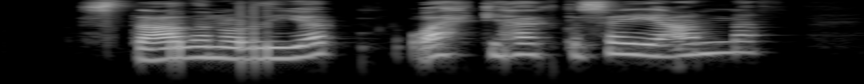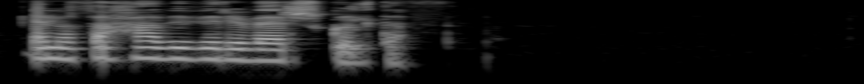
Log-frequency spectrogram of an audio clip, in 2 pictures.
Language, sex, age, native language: Icelandic, female, 40-49, Icelandic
